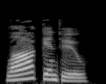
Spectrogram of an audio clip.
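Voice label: "lock into", English, British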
